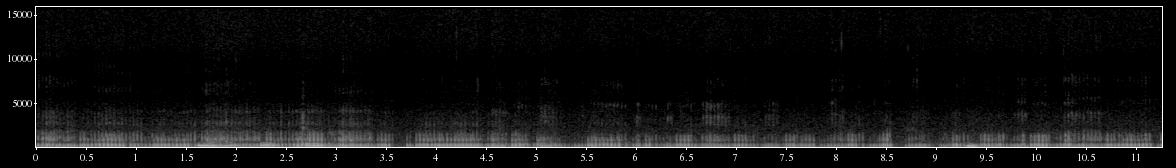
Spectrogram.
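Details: Female house cat Ruby getting cuddles, her loud purr a continuous low throbbing rumble with a rapid even pulse, steady for the full stretch, no other sounds standing out.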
